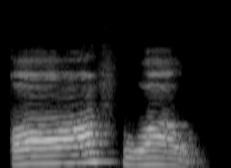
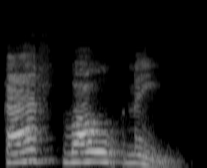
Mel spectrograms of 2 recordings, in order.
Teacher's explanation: फा, कॉफ, वाव and मीम। कॉफ मोटा है, फा वाव मीम बारीक है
